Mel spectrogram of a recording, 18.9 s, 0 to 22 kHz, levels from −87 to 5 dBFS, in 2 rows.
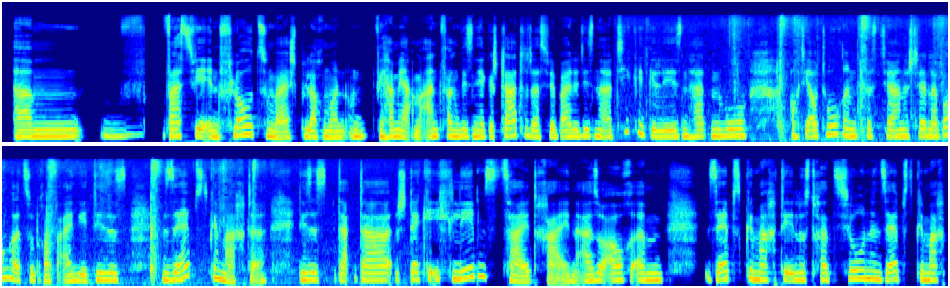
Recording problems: uneven, jittery; strongly; from 1 to 18 s
footsteps; noticeable; from 7.5 to 12 s; peak 4 dB below the speech

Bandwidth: 14.5 kHz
